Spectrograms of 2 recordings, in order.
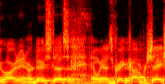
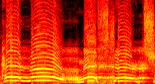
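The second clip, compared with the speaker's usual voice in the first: high, loud, slow drawn-out greeting; an overloud, stretched-out hello; 12 semitones higher, 4 dB louder, much slower than usual. Retold or imitated. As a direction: call it out big and slow like he can't hear. Mother-in-law greets dad loudly.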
